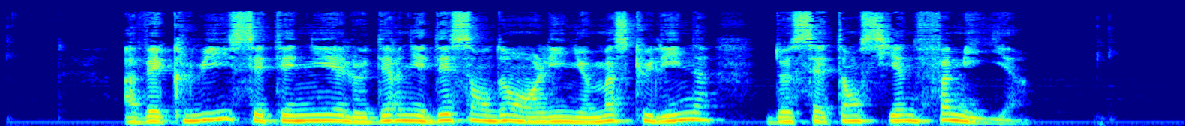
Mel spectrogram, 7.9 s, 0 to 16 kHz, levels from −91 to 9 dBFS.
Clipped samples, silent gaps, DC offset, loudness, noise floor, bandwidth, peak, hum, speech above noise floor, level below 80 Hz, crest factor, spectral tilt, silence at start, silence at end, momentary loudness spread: under 0.1%; none; under 0.1%; -26 LUFS; -72 dBFS; 11.5 kHz; -12 dBFS; none; 47 dB; -62 dBFS; 16 dB; -5.5 dB/octave; 0.85 s; 1.1 s; 8 LU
